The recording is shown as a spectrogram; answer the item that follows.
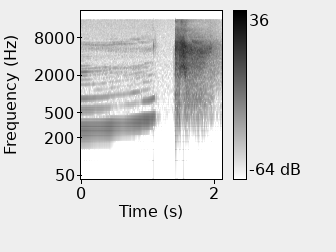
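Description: A person's voice holding one long drawn-out vocal sound that rises in pitch at its end, then, after a brief break, a short loud breathy hiss-like burst.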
